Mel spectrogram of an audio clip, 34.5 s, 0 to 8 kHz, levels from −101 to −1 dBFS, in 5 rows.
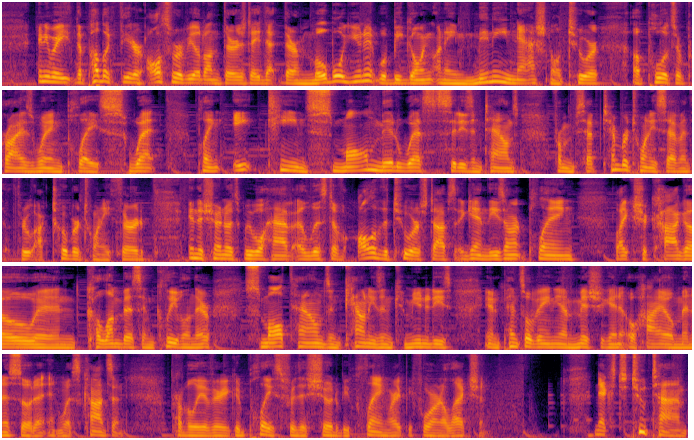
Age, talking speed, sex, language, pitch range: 30-49, 165 wpm, male, English, 110-135 Hz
